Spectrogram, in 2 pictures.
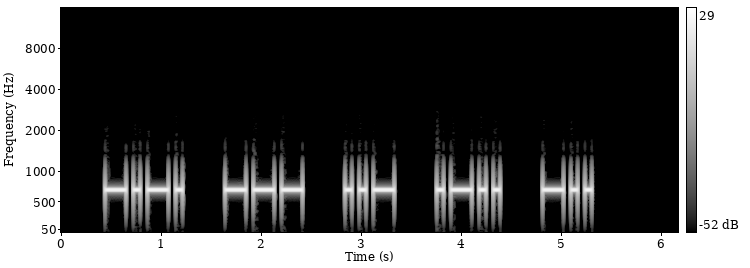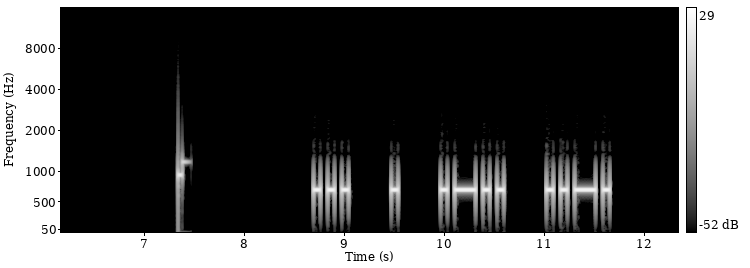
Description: Morse code, heard as a keyed tone, about 17 wpm, spaced as for 12 wpm, 700 Hz. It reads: COULD SELF
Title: 2x Character Spacing - Top 300 Words - 17wpm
